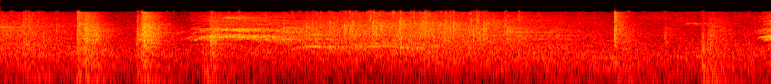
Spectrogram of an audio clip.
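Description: A gymnast's feet thud on a springy floor on landing.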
